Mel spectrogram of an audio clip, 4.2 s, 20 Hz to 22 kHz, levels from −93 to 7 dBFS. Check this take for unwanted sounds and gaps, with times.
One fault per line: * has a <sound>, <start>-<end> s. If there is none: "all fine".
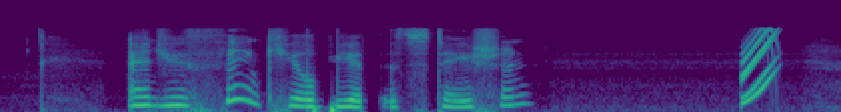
* has a chirp, 3.7-3.9 s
